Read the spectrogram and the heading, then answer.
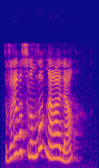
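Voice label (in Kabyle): Tebɣiḍ ad tlemdeḍ neɣ ala?, Kabyle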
